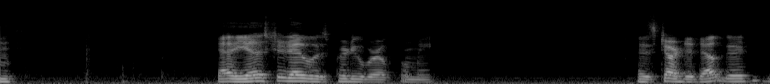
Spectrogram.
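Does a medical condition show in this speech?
Yes: cerebral palsy; affects speech and balance.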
